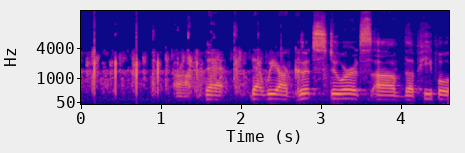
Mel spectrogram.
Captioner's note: applause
